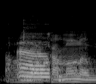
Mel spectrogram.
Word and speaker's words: Carmona: And then actually, I might mispronounce her last name, like Olga Carmona, I want to say. – Olga Carmona with Real Madrid. – Yeah, yes. Yeah.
